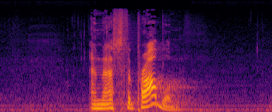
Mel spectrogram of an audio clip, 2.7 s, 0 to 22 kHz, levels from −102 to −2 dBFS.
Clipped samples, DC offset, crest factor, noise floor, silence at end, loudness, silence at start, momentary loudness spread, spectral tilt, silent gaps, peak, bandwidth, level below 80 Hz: under 0.1%; under 0.1%; 20 dB; -58 dBFS; 0.85 s; -26 LUFS; 0.9 s; 13 LU; -6 dB/octave; none; -8 dBFS; 16 kHz; -56 dBFS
